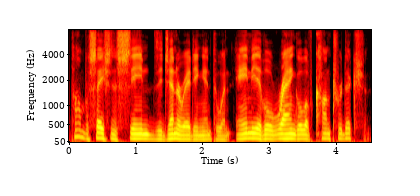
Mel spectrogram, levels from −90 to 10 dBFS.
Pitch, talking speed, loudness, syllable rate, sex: 115 Hz, 130 wpm, -17 LUFS, 5.6 syllables/s, male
